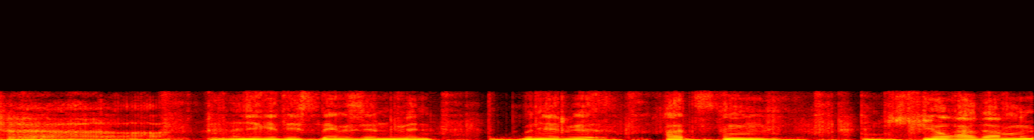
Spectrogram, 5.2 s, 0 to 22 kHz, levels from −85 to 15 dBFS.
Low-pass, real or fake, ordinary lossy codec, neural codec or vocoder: none; fake; none; codec, 16 kHz, 2 kbps, FunCodec, trained on LibriTTS, 25 frames a second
